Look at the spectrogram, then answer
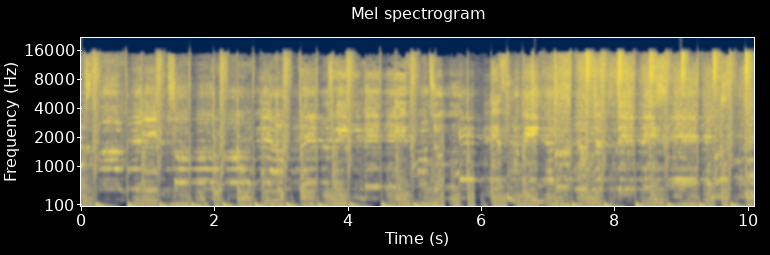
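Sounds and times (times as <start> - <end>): kick drum: 0.0 - 5.2, 6.8 - 10.0
electronic dance music: 0.0 - 10.0.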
